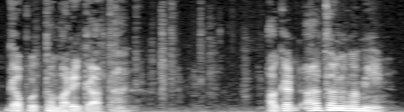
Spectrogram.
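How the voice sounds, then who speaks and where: A man's voice: medium pitch, animated, moderate pace, slightly rough. A man with a Filipino accent acting as a sober male boss in an Ilocano radio drama. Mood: explaining.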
